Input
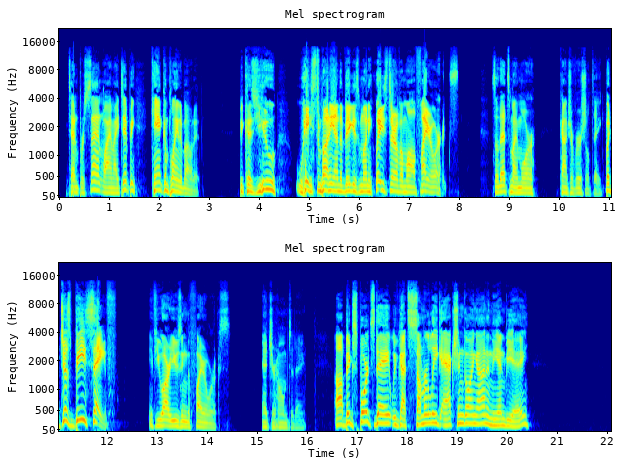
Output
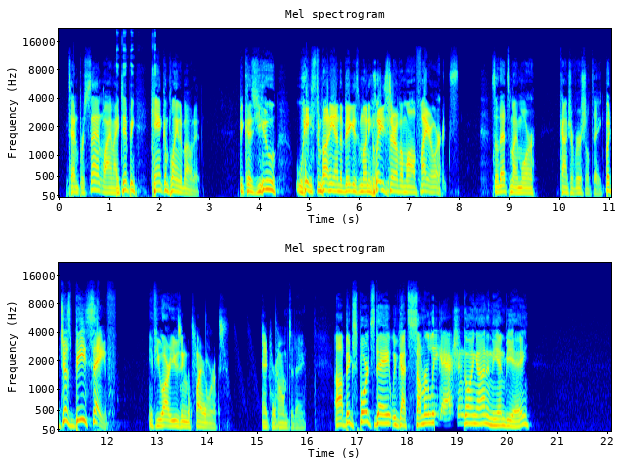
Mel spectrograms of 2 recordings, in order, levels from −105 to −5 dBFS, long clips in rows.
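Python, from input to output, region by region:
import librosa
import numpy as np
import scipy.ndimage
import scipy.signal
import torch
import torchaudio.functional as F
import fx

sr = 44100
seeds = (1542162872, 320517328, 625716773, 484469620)

y = fx.chain(x, sr, fx.low_shelf(hz=230.0, db=8.5),
    fx.resample_bad(factor=4, down='none', up='hold'),
    fx.band_squash(depth_pct=40), at=(1.13, 1.92))
y = fx.chain(y, sr, fx.lowpass(hz=7100.0, slope=24),
    fx.pre_swell(db_per_s=62.0), at=(6.1, 6.67))
y = fx.chain(y, sr, fx.peak_eq(hz=4300.0, db=6.0, octaves=0.48),
    fx.filter_lfo_lowpass(shape='saw_down', hz=3.6, low_hz=440.0, high_hz=5600.0, q=3.1), at=(13.41, 15.54))
y = fx.chain(y, sr, fx.highpass(hz=480.0, slope=24),
    fx.spacing_loss(db_at_10k=21),
    fx.doubler(ms=40.0, db=-10), at=(18.53, 19.13))
y = fx.lowpass(y, sr, hz=2900.0, slope=6)
y = fx.band_squash(y, sr, depth_pct=40)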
